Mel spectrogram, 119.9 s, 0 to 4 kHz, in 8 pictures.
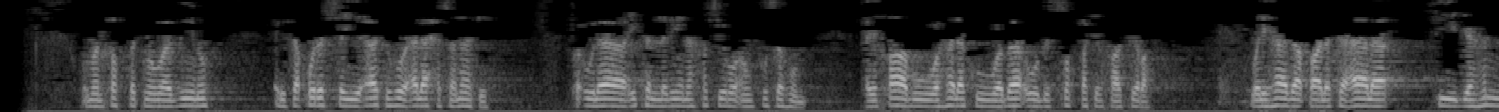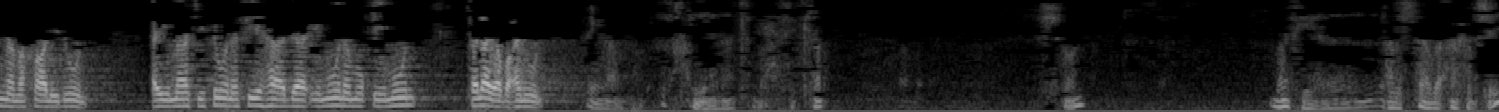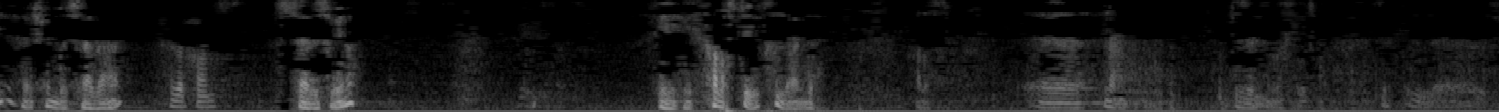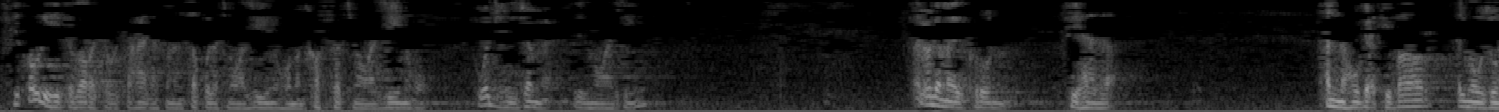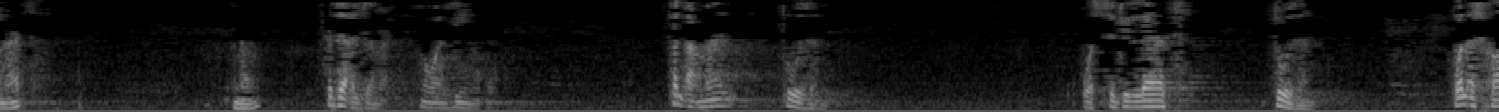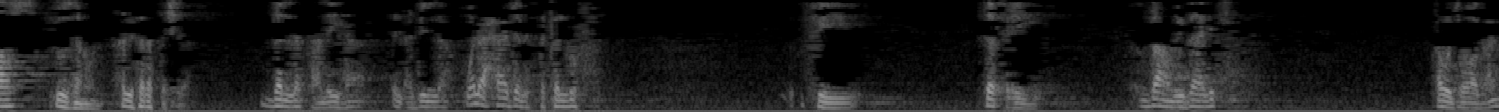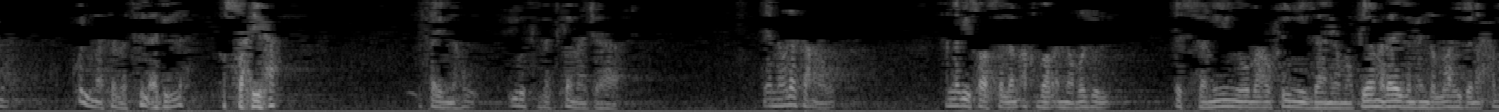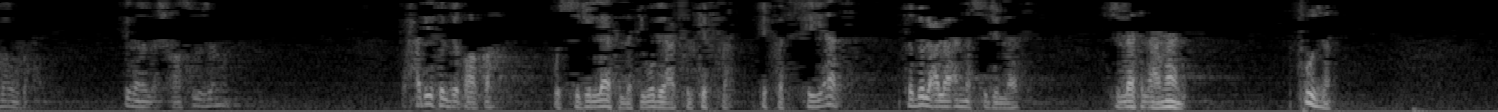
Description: التفسير الصوتي [المؤمنون / 103]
